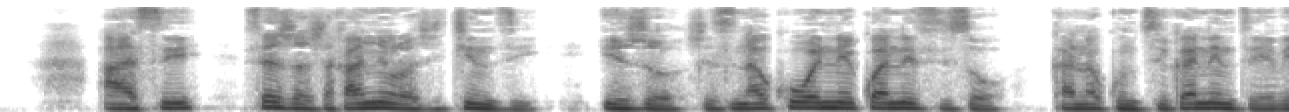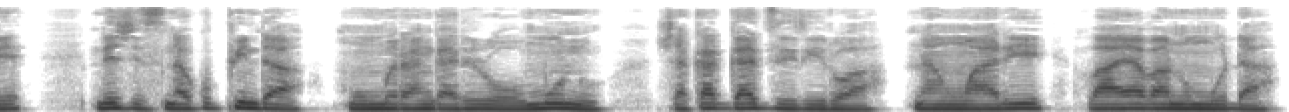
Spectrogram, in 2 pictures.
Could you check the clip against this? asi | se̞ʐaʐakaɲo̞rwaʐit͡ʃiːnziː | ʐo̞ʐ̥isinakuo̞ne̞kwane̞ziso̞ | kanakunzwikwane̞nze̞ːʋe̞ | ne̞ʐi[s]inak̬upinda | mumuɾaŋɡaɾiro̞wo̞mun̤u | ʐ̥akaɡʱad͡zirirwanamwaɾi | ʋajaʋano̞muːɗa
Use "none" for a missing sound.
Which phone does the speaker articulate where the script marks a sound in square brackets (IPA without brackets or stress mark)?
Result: s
